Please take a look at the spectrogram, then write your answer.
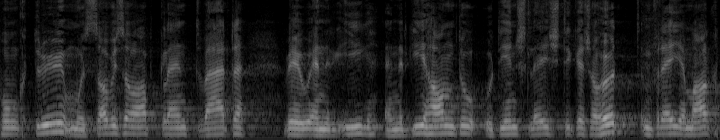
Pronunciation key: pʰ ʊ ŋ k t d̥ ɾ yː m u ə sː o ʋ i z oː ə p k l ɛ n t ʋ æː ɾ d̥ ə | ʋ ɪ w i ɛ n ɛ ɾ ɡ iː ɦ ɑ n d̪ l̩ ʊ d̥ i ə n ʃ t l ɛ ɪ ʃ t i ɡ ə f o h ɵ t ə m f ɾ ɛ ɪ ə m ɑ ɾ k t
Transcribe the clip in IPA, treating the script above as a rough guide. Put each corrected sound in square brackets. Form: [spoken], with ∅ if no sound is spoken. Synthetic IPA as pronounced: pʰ ʊ ŋ k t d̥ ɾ yː m u ə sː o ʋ i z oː [ɑ] p k l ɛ n t ʋ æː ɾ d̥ ə | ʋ ɪ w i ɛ n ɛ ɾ ɡ iː ɦ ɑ n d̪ l̩ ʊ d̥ i ə n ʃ t l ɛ ɪ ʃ t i ɡ ə [ʃ] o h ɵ t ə m f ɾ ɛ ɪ ə m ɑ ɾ k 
